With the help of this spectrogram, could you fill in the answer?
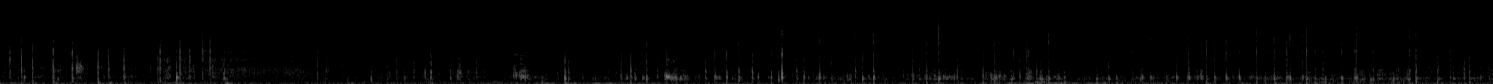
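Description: Long nails scratch and tap the cover and spine edge of a smooth brown leather journal. The result is a quiet, steady run of dense, dry taps and soft scratching with no ring, centred in the low mids with a little high detail.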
